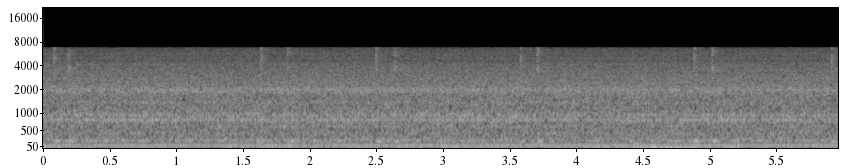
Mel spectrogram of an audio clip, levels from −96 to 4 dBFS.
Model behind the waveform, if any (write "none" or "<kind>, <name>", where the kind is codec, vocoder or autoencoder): none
